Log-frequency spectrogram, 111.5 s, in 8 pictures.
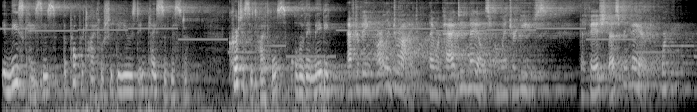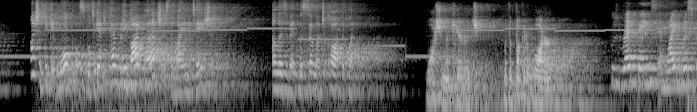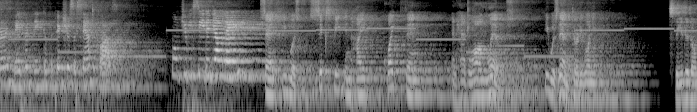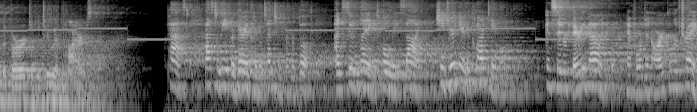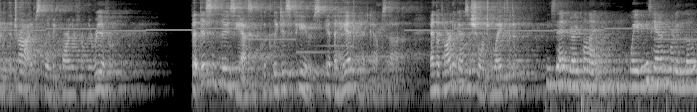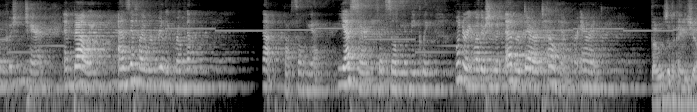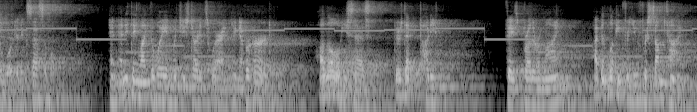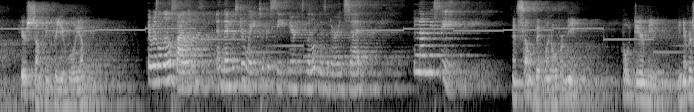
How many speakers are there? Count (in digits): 7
